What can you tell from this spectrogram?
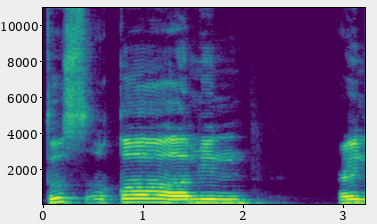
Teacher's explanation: تس قاف کھڑا زبر قا تس قا میم نون زیر من یہاں نون میں اظہار کریں گے اس لیے کہ نون ساکن کے بعد حروف حلقی کا عین آ رہا ہے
